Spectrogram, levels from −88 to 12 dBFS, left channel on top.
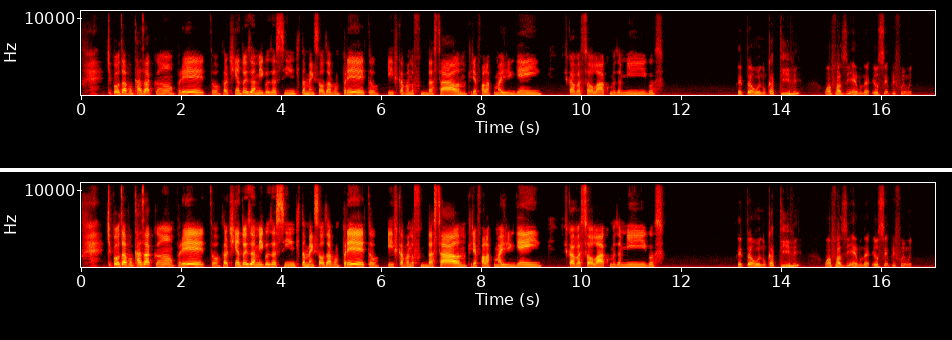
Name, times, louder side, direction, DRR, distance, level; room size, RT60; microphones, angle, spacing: voice 1, 0.0-9.2 9.7-11.6, right 5 dB, 50° right, 1.2 m, -29 dB
voice 2, 13.1-14.4 14.9-16.6, right 1 dB, 15° right, 0.8 m, -33 dB
head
